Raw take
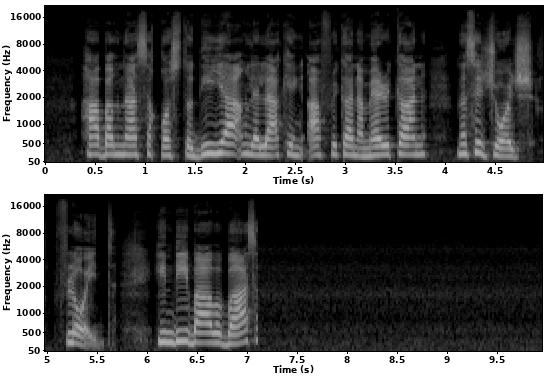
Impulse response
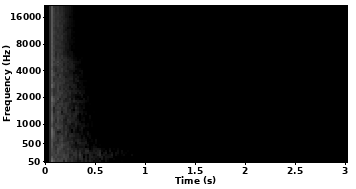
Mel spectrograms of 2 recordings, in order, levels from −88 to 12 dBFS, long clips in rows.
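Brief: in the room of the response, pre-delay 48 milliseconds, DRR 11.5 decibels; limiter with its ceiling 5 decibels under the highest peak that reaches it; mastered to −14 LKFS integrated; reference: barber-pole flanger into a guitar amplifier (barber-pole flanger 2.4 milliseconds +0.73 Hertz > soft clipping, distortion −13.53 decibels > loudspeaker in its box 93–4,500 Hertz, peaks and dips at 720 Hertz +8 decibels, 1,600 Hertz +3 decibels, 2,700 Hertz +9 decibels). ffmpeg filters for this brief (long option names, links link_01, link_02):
-filter_complex "[0:a]alimiter=limit=-18dB:level=0:latency=1,asplit=2[link_01][link_02];[1:a]atrim=start_sample=2205,adelay=48[link_03];[link_02][link_03]afir=irnorm=-1:irlink=0,volume=-14dB[link_04];[link_01][link_04]amix=inputs=2:normalize=0,asplit=2[link_05][link_06];[link_06]adelay=2.4,afreqshift=0.73[link_07];[link_05][link_07]amix=inputs=2:normalize=1,asoftclip=threshold=-26dB,highpass=93,equalizer=frequency=720:width_type=q:width=4:gain=8,equalizer=frequency=1600:width_type=q:width=4:gain=3,equalizer=frequency=2700:width_type=q:width=4:gain=9,lowpass=frequency=4500:width=0.5412,lowpass=frequency=4500:width=1.3066,volume=18dB"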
